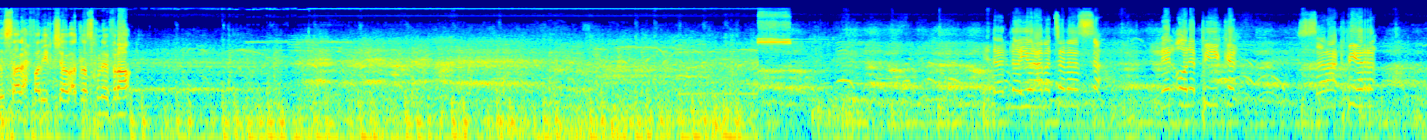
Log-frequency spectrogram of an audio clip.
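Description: A stadium crowd roars and murmurs in the distance.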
